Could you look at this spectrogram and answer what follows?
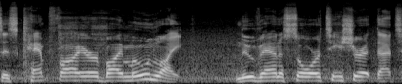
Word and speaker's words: Vanosaur: is out this is campfire By Moonlight new Venusaur t-shirt that's how you pronounce that if you're a fan of Class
